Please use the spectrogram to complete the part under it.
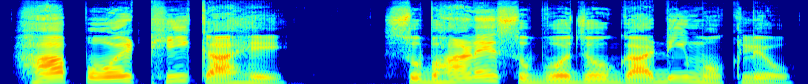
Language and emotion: Sindhi, neutral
